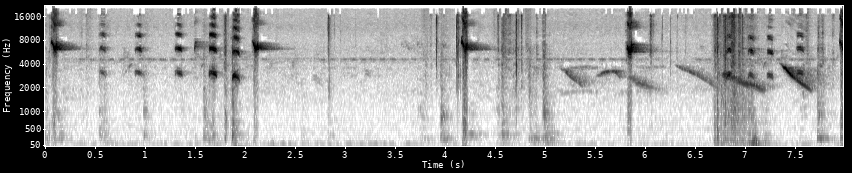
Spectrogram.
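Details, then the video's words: In the wild, two green-winged saltators compete. High thin chips and clicks come first, then a cluster of downward-slurred whistled notes in the last three seconds, with a thump of noise. "DOIS trinca ferro MACHEANDO na NATUREZA e canto de trinca ferro"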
